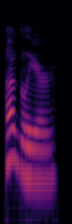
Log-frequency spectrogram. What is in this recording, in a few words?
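"uglier", British English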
